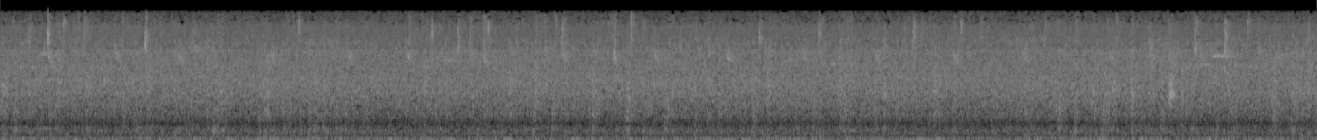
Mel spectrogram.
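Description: Heavy rain falling on a moving car's windshield and roof, heard from inside the cabin. The rain makes a steady hiss with scattered sharp drop hits over a constant low rumble.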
